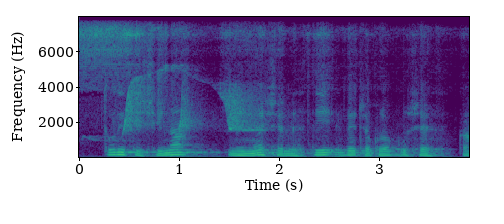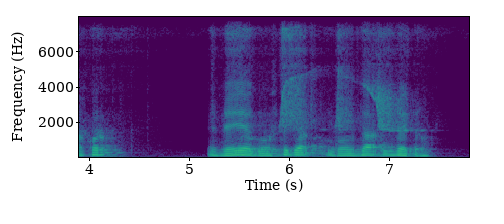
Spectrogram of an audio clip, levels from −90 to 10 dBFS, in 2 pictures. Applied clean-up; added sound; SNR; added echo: neural mask model RNNoise.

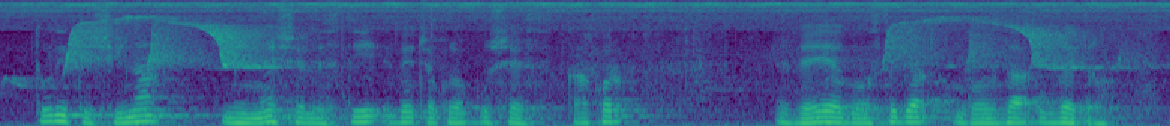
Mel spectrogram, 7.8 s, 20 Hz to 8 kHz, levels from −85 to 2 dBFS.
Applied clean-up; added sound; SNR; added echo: none; Bird vocalization, bird call, bird song; 6 dB; none.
